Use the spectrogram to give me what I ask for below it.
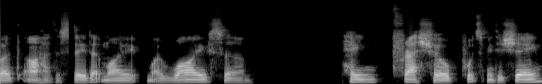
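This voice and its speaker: A man's fairly low, flat, monotone voice at a fairly slow pace, with a dry, close sound and no echo. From China. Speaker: guest, NHS consultant and church worship leader. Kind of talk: casual panel discussion. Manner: soft-spoken.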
